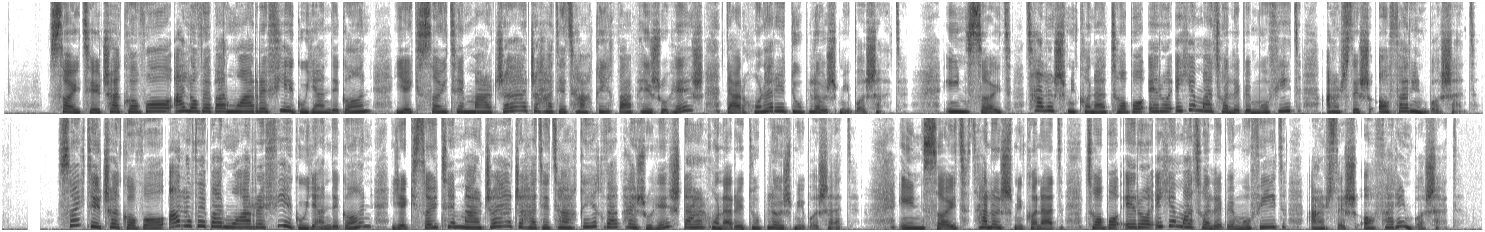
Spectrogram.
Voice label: documentary, female narrators, english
